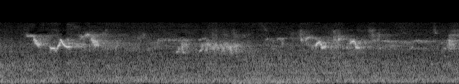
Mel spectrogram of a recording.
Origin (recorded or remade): remade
